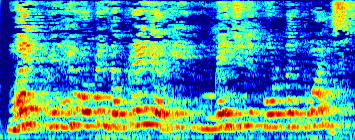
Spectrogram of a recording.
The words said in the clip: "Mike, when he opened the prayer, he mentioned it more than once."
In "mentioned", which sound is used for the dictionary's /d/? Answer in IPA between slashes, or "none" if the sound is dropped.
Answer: none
